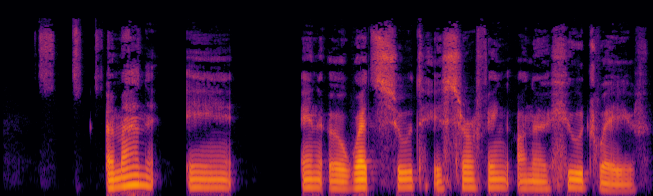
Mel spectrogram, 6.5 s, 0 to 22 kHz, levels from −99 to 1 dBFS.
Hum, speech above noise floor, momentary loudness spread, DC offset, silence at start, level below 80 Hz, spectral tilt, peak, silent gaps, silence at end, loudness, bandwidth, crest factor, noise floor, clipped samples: none; over 62 dB; 17 LU; under 0.1%; 0.4 s; -66 dBFS; -5 dB/octave; -6 dBFS; none; 0.1 s; -29 LUFS; 14.5 kHz; 24 dB; under -90 dBFS; under 0.1%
